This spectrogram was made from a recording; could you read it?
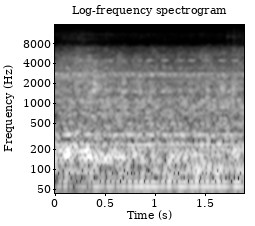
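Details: Hyundai Xcent diesel after knocking, hard starting, black smoke and low pickup fixed by cleaning jammed injector nozzles and clearing codes: smooth, even idle clatter with no knocks or misses; healthy.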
